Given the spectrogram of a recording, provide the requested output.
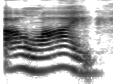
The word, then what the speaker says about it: align: O align, que se escreve meio esquisito, mas se fala align, é o alinhamento.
